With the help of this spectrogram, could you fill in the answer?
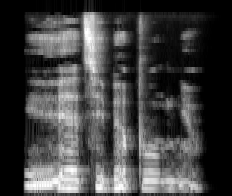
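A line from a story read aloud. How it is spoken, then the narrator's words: Inhuman creaking voice. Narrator (Russian): проскрипел он, в его голосе не осталось вовсе ничего человеческого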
